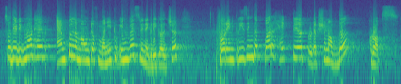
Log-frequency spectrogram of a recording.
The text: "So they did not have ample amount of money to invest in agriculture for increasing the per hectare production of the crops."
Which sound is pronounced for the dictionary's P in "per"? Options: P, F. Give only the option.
P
